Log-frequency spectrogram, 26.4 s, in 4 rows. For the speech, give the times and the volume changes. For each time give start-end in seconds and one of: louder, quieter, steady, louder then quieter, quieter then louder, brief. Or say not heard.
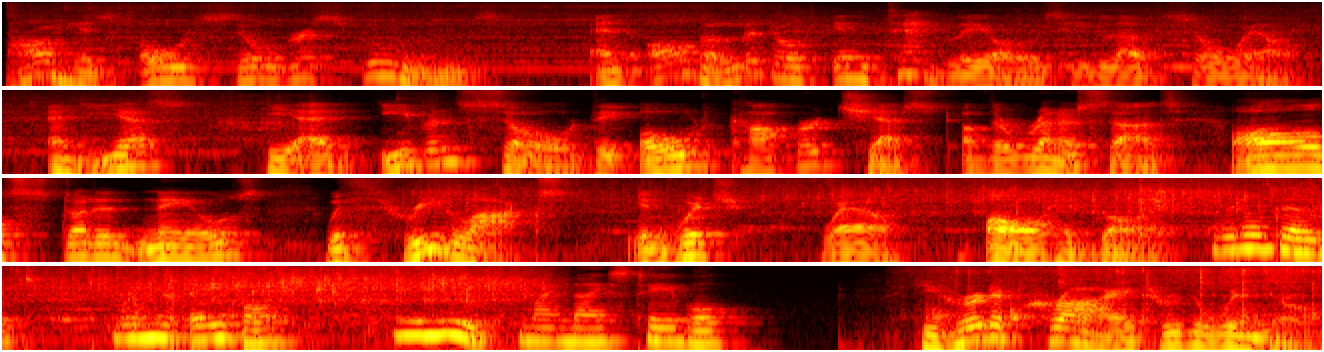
0.0-23.6 louder
24.4-26.3 brief.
